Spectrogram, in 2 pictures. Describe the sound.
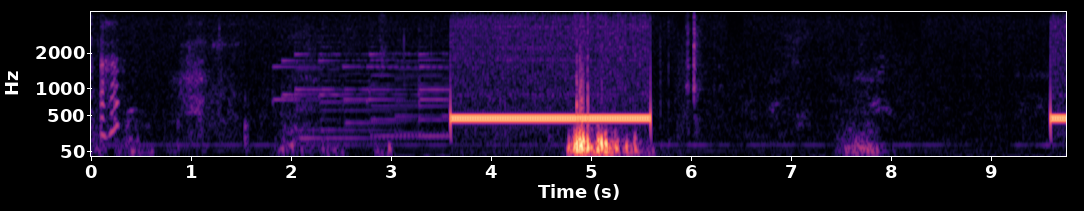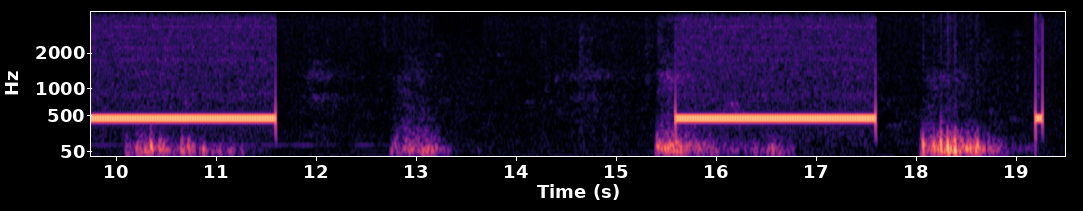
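Tones on a phone line as a call is transferred to voicemail: three long, steady electronic tones, each about two seconds, evenly spaced, with faint talk and small noises in the gaps between them.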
